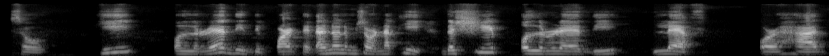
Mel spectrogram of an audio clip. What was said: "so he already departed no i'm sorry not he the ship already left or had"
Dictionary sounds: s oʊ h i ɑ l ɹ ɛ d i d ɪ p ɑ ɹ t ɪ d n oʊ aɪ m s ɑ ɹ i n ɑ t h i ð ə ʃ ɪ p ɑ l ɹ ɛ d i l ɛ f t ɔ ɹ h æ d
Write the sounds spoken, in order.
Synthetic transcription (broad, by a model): s oʊ h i ɑ l ɹ ɛ d i d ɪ p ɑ ɹ t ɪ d n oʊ aɪ m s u ɹ n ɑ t h i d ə ʃ ɪ p ɑ l ɹ ɛ d i l ɛ f t ɔ ɹ h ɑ d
